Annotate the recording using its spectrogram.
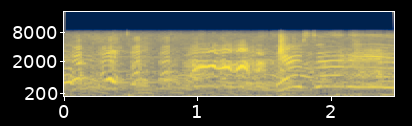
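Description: A horse whinnying, a quavering call about a second in, over the chatter of a crowd of people.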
